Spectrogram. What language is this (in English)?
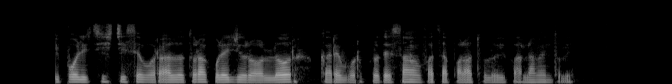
Romanian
